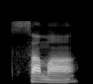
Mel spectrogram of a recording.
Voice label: "samaa", Sanskrit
